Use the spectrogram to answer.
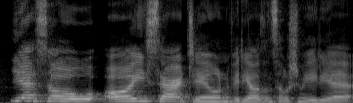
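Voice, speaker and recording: Ordinary pitch variation and a medium pitch come from a woman with a strong Irish accent. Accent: thick Irish. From Ireland. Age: 30s. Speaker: comedian. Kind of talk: casual chat.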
